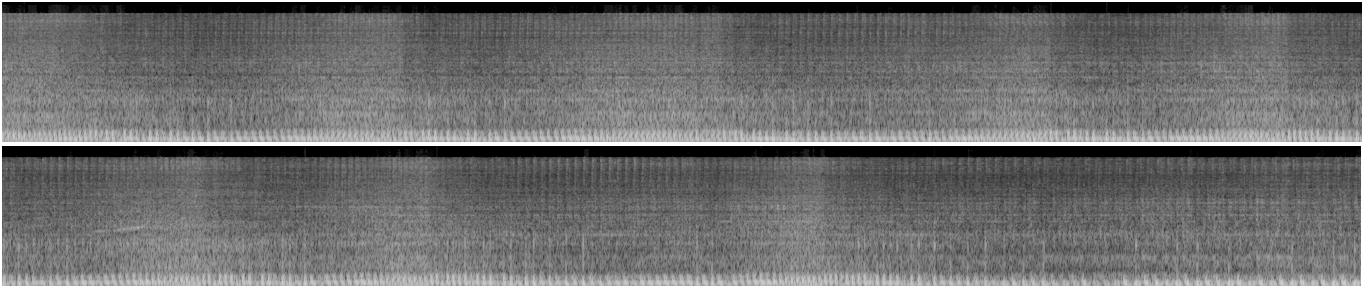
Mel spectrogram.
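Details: Honda CB motorcycle with a stroked-up engine, before teardown: rough, clattery running that surges with each throttle blip and shakes unevenly. The bike vibrates badly, with camshaft (noken as) clatter in the cylinder head from a badly loose, worn camshaft.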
